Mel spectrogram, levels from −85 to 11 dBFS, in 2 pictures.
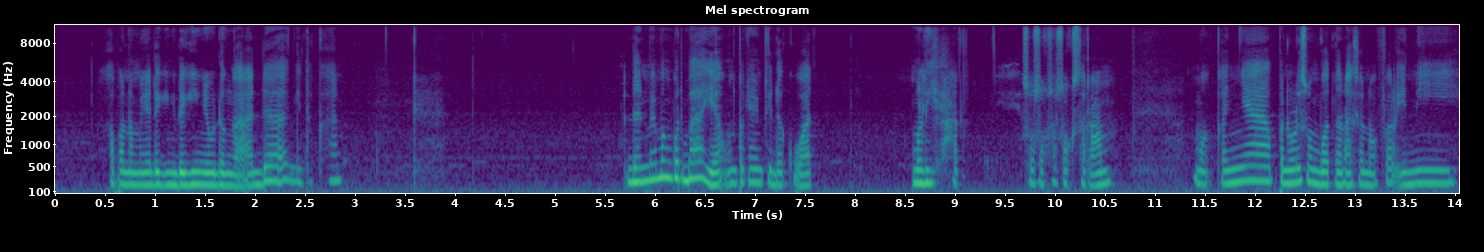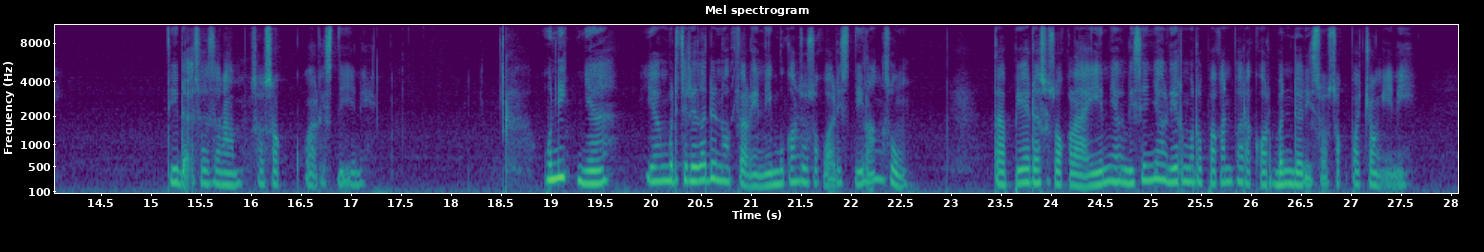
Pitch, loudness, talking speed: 200 Hz, -26 LUFS, 115 wpm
